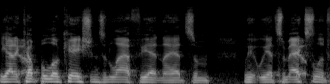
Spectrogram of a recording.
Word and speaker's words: Lafayette: And thanks for pronouncing it the correct way. It's not Lafayette like it is in Alabama.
